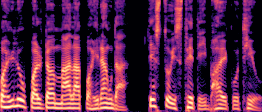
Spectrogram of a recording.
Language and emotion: Nepali, neutral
